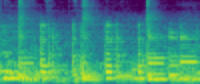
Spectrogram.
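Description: Live blues band music: an electric guitar playing a riff in a gap between sung lines, over a steady beat of sharp percussive hits about every two-thirds of a second.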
